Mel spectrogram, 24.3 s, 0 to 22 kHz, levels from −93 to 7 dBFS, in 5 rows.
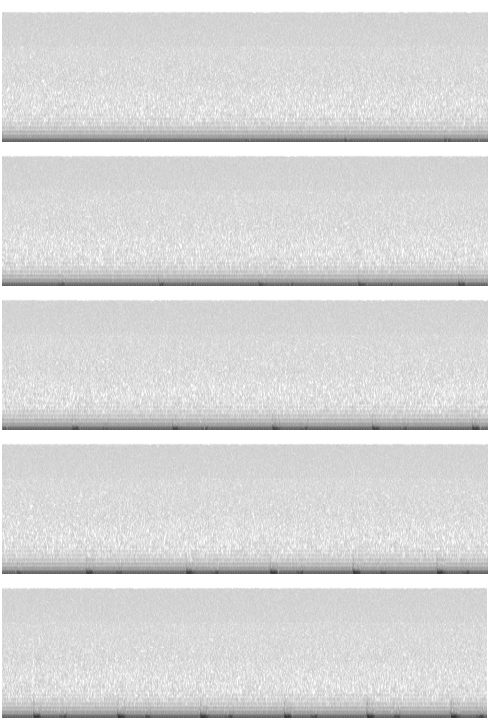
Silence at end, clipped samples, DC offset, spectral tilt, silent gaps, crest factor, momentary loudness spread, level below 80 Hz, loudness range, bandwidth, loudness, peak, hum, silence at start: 0 s; under 0.1%; 2%; -5 dB/octave; none; 20 dB; 10 LU; -32 dBFS; 7 LU; 16 kHz; -38 LUFS; -12 dBFS; none; 0 s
